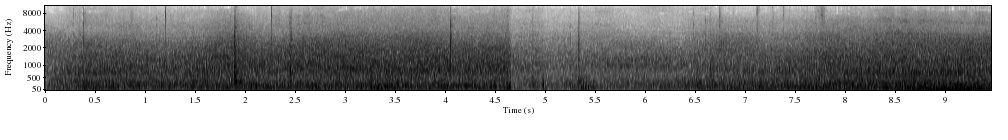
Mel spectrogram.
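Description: Road traffic noise, with a vehicle's low rumble building over the last few seconds. A short click about four and a half seconds in.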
